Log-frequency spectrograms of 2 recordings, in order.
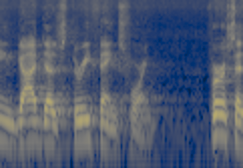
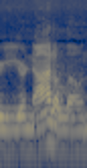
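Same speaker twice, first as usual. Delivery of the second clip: ordinary delivery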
